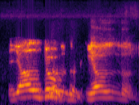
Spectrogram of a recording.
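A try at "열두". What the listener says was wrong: দুল হবে না। কিন্তু ওকে ব্যবহার করার সময় দু ব্যবহার করতে হবে। ইয়ল থাকবে না। তাহলে ইয়ল দু।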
